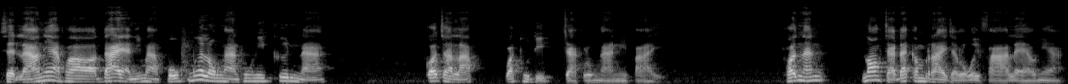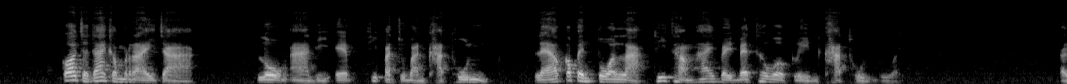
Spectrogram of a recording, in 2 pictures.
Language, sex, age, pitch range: Thai, male, 30-49, 95-135 Hz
